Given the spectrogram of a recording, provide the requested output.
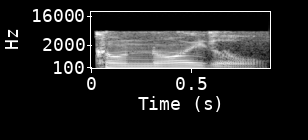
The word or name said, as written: conoidal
